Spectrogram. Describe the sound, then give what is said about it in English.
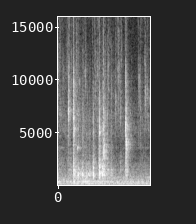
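Juice from a can of clams being drained into a sink: a faint, steady watery trickle with a few brief louder splashing gushes, heard alone without talk. “with the second can, you're actually going to want to drain out the juice. I recommend doing this into a sink.”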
